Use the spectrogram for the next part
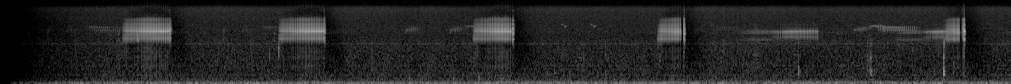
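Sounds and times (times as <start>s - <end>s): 
Blommersia kely frog calling: 0.4s - 10.1s.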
